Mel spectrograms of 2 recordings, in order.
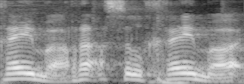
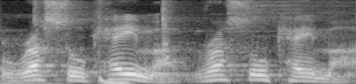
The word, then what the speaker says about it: Ras al-Khaimah: Now, Ras al-Khaimah, most people call it Ras al-Khaimah, and I don't blame you because the Kha is hard to do, the Ras is not something which comes naturally.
